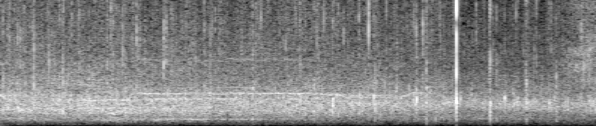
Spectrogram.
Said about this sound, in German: Das ist die Zustimmung und der Applaus.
